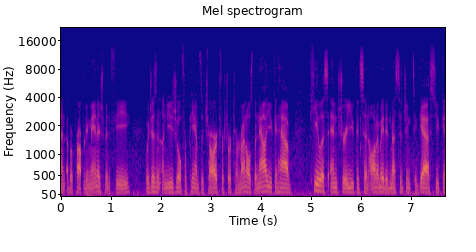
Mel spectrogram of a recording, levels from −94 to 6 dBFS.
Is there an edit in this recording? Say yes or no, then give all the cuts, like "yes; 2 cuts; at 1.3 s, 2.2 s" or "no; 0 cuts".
no; 0 cuts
